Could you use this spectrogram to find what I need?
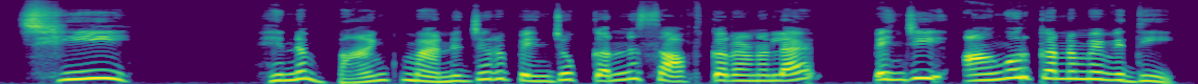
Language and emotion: Sindhi, disgusted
